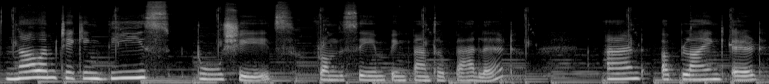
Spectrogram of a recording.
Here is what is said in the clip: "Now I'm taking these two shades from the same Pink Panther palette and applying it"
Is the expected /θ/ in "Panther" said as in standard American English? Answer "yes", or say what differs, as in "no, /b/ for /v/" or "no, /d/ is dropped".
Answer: no, /t/ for /θ/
